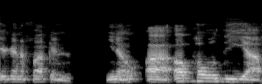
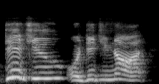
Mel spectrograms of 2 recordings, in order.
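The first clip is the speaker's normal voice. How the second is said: mock interrogation; 8 semitones higher than usual. Podcaster questioning an absent politician, mock interrogation. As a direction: put the question like a moderator.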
